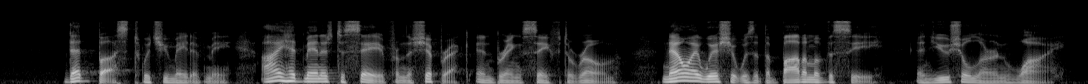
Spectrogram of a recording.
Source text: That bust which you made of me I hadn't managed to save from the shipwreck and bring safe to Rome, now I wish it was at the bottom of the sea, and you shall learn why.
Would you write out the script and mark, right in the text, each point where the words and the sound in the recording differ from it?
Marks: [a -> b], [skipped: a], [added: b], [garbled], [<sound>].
That bust which you made of me I [hadn't -> had] managed to save from the shipwreck and bring safe to Rome, now I wish it was at the bottom of the sea, and you shall learn why.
